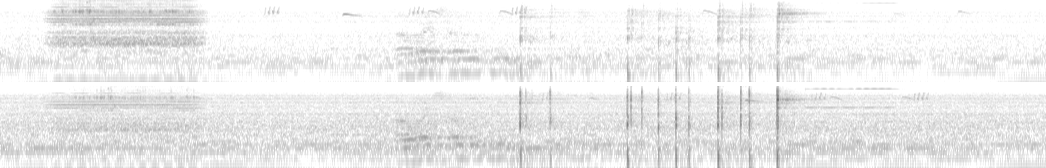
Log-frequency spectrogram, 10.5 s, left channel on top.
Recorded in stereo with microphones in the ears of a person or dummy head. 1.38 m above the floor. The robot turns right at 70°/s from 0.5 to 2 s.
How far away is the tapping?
About 0.6 m.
